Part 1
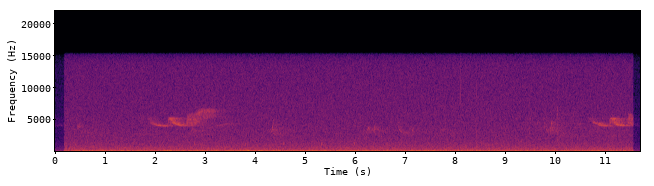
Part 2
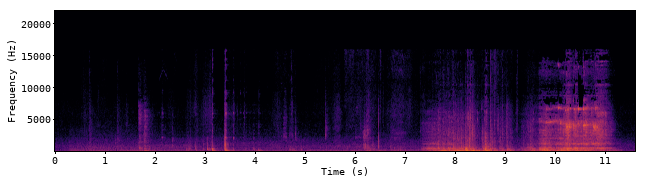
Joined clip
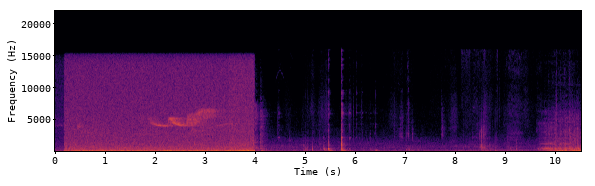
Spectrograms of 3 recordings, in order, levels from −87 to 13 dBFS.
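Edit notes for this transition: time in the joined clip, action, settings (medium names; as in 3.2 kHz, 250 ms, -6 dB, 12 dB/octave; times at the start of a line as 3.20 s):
part 1
3.36–3.98 s: chunks repeated in reverse 103 ms, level -1.5 dB
3.98 s: go over to part 2 from 1.65 s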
